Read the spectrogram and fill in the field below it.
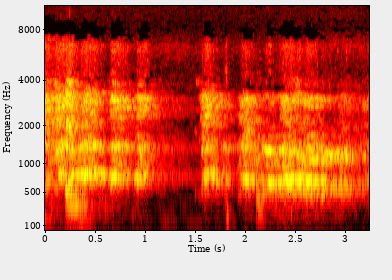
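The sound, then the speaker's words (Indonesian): Several dogs near a forest bark and yip in a loud, overlapping chorus that pauses briefly partway through, then resumes just as densely, with sharp high-pitched barks piling on top of one another. “ah ya kita di sini record di di dekat hutan hutan jadi banyak anjing babi”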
